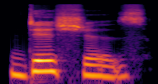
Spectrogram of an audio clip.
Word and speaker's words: dishes: one dishes z sound dishes okay this is one of those sounds dishes dishes z sound when it ends and sounds like those sounds it has to sound like a z oh how about this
